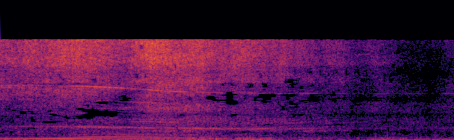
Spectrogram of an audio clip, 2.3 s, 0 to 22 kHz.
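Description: E-flite Extra 300 3D radio-controlled plane stalling and spiraling down, its electric motor whine falling in pitch and fading into a steady airy rush, heard outdoors at moderate distance with no talking.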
